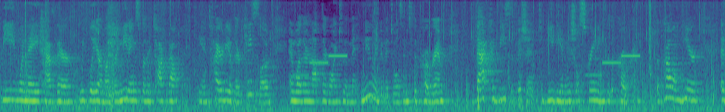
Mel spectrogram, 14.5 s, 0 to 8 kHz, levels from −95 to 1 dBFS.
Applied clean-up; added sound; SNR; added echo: none; Telephone + Fire; 10 dB; none.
